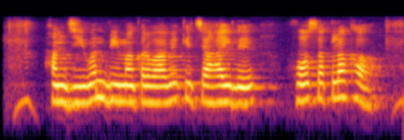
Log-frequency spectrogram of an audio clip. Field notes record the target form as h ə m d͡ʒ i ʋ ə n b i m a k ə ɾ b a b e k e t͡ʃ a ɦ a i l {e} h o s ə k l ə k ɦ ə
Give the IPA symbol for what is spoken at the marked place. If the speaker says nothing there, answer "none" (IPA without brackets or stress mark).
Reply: e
